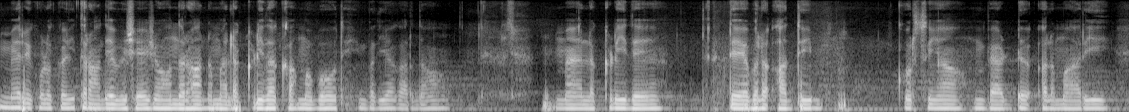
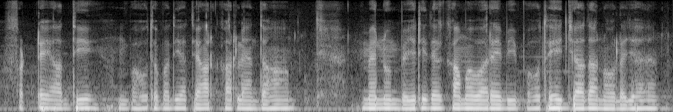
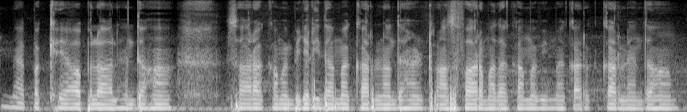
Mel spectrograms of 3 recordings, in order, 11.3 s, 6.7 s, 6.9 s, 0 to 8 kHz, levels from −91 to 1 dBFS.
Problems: background sounds at intervals, continuous background conversations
